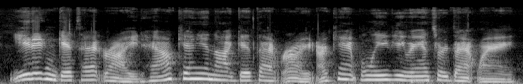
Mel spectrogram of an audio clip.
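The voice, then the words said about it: Listener's impression of the show host. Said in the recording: “her impression of Nate”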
